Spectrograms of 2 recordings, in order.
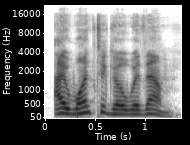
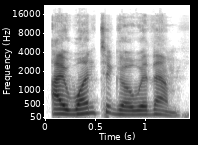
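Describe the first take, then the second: The two takes are said the same way.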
